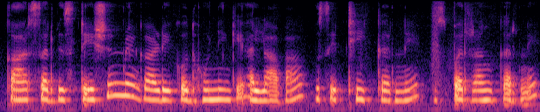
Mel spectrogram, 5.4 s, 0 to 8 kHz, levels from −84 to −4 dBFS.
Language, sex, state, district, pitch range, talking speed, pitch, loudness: Hindi, female, Rajasthan, Jaipur, 220-245 Hz, 175 wpm, 230 Hz, -19 LUFS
